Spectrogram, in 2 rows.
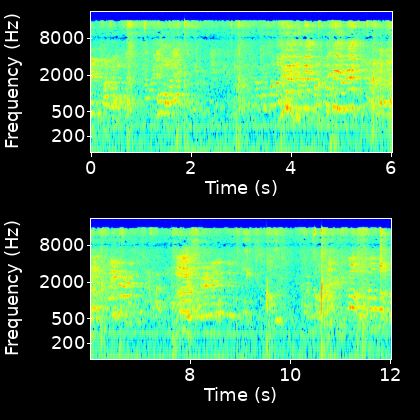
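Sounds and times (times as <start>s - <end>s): basketball bouncing on court: 10.6s - 11.9s.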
